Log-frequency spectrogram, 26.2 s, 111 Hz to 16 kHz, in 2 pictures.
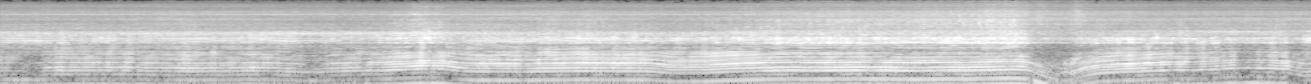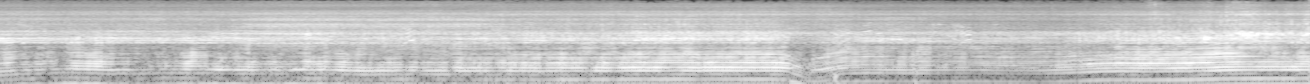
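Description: Big-bore Kawasaki Brute Force 840 V-twin ATV with dual Muzzy exhausts revving hard and unevenly while stuck in deep mud, its revs climbing and falling. The revs drop off sharply about ten seconds in and again near twenty-one seconds before climbing back. A steadier low engine note from another ATV idling close by runs underneath.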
